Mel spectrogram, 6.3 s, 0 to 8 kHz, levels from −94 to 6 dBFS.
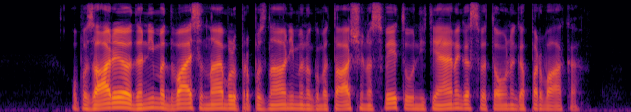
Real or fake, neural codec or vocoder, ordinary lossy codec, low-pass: real; none; none; 7.2 kHz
